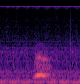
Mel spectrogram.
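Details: A lone short baying bark from the year-old hound Tracker, stirred by a scent in the woods; faint background hum.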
